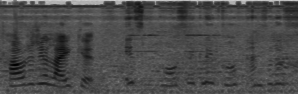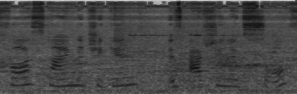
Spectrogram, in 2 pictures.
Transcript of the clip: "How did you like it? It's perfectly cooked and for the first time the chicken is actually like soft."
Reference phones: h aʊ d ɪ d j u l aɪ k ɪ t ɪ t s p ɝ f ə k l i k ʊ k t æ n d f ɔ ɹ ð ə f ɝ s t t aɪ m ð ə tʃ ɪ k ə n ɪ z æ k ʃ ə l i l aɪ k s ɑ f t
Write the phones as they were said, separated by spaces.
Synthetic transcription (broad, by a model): h aʊ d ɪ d j u l aɪ k ɪ t ɪ t s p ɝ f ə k l i k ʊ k æ n d f ɔ ɹ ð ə f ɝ s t t aɪ m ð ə tʃ ɪ k ə n ɪ z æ k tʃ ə l i l aɪ k s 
